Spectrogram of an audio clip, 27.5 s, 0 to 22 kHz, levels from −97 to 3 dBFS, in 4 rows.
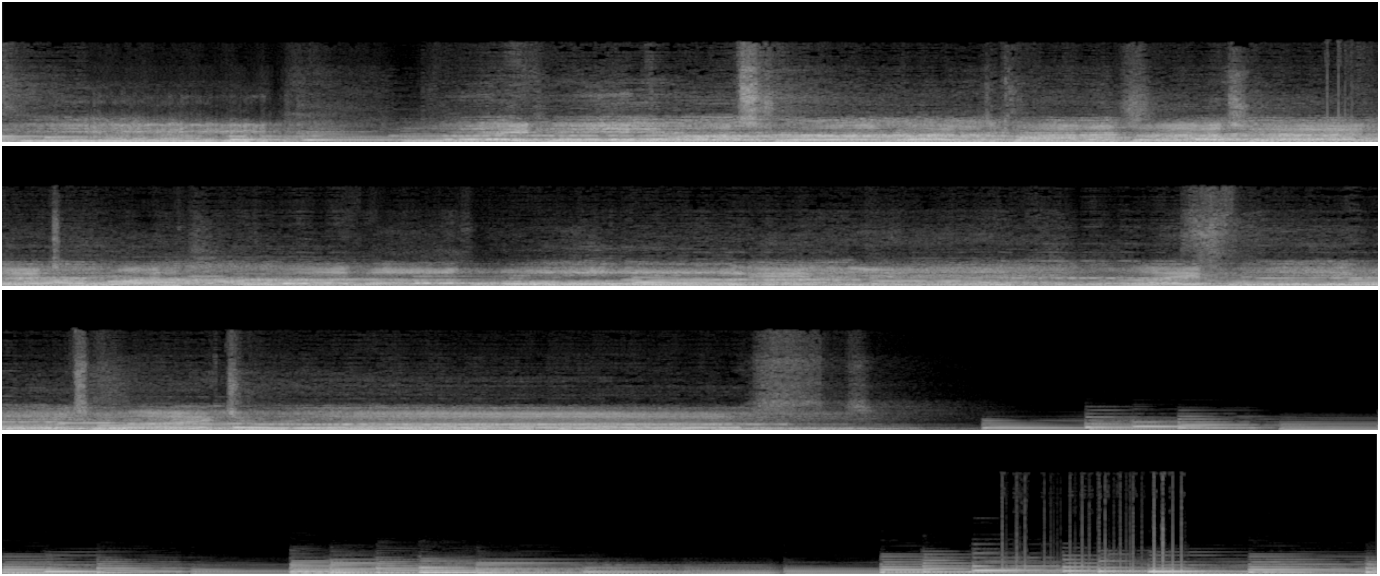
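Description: From 0.45 to 1.53 s, a call bitrate drop takes the encoder from 32 to 14 kbps. Coarser coding makes the sound rough and dull. Processor overload crackle follows at 6.63 to 6.85 s and again at 25.64 to 26.54 s. Missed deadlines skip short buffers, leaving gritty tearing.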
